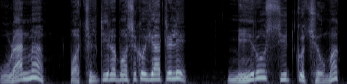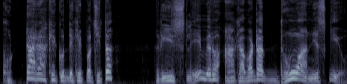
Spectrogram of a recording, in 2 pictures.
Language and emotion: Nepali, surprised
